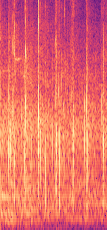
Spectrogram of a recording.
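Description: An audience at a stage event claps in a thin, scattered burst of applause, a small crowd heard at moderate distance.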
